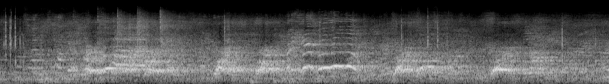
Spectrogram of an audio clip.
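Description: A dog barking in short barks, roughly once a second, while running an agility course, with people's voices behind.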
